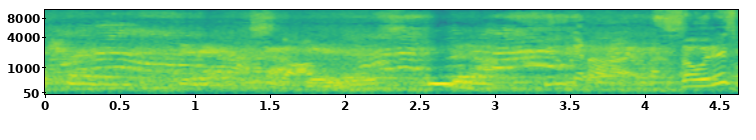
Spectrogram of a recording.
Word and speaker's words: Huguenot: The next stop is Huguenot. So it is pronounced like that.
